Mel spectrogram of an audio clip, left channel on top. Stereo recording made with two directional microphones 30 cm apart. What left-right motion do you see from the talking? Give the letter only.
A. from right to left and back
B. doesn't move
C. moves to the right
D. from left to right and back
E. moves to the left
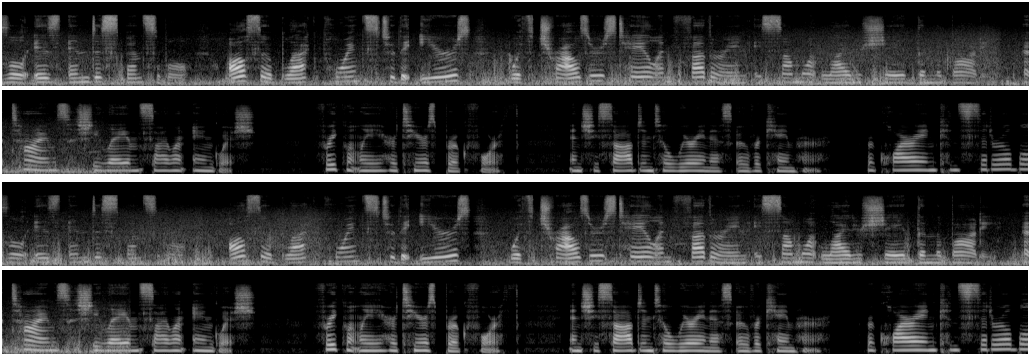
C.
